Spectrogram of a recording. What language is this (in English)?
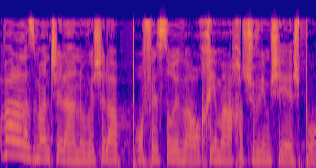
Hebrew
